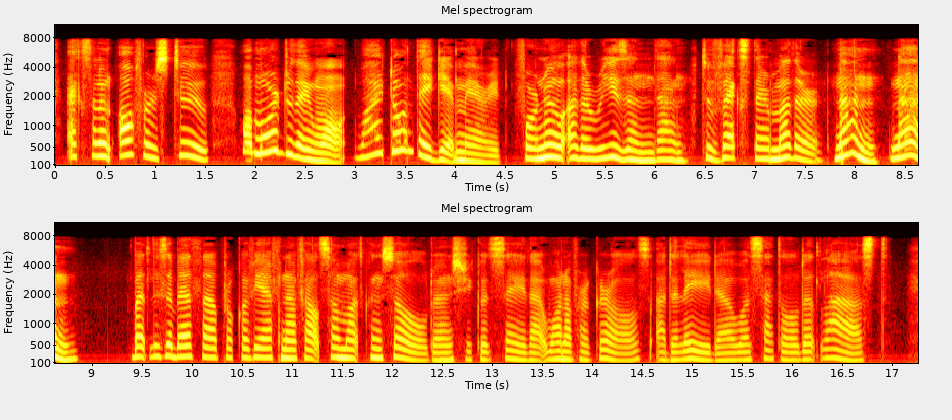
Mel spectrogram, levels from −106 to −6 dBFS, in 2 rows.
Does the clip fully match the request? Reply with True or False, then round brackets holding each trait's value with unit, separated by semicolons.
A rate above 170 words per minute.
False (145 wpm)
